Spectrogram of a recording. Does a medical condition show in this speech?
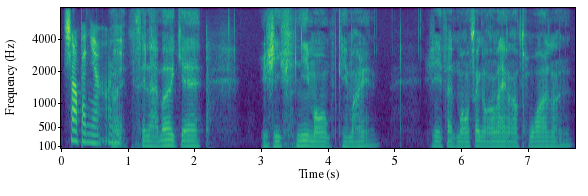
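Yes: cerebral palsy; possibly unclear speech but understandable.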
